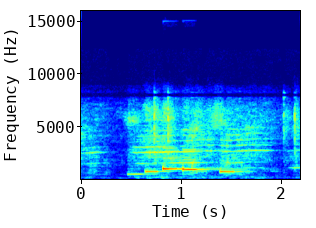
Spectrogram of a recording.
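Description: A short electronic chime or jingle: about five clean notes stepping up and then back down, lasting about a second and a half.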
